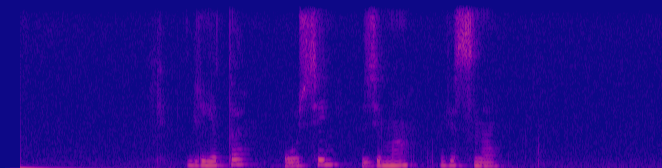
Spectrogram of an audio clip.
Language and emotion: Russian, neutral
